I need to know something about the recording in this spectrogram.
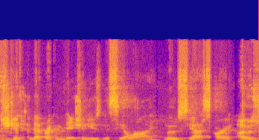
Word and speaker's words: CLI: also ever heard i've heard people pronounce it as clyde before have you heard that one no that's definitely not clyde yeah no all right it's cli yeah for sure uh very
